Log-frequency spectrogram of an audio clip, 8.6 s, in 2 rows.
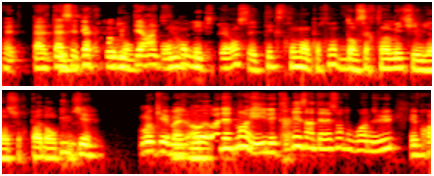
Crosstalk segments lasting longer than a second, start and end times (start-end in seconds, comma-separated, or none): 0.6-1.9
